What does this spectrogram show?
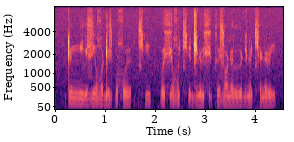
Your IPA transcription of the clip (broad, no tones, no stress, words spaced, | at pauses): ʈɨnːilʲɘ ziʁʷi ɖɨzpɨ χʷɘ | t͡ɕʰi pːə xʲɨʁʷət͡ɕʰiɖ͡ʐəɳ ɨxʲɘ kɘz ɔ ɳəlːɨɖɘ ɳət͡ɕʰɘ ɳɘɭi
